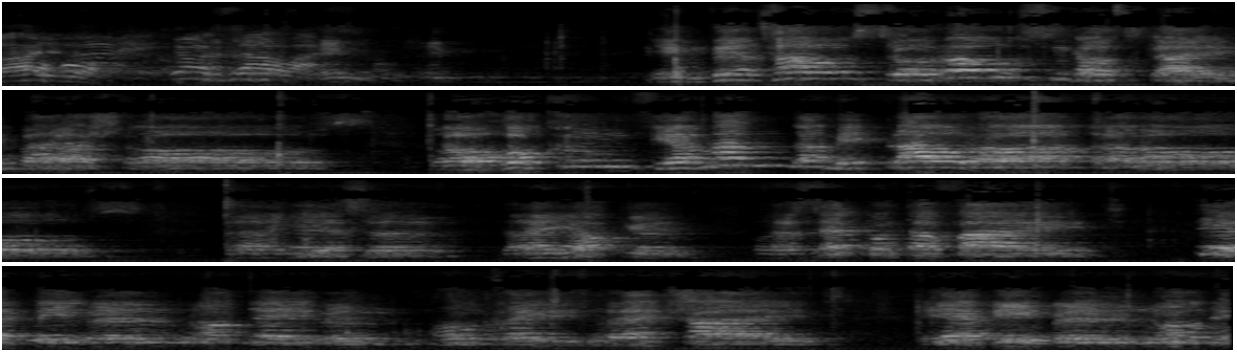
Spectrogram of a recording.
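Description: A group of elderly men sings together in harmony.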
